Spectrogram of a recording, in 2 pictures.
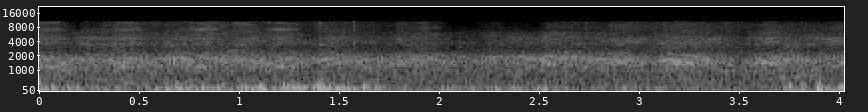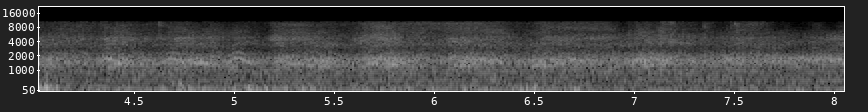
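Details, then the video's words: Crows massed in Davis, California, filling the air with overlapping caws in an unbroken clamor; scattered low thuds and rumble sit beneath the chorus. "The Great Gathering of Crows"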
